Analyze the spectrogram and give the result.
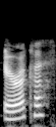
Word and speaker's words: Erika: I'm the only Erika Thornes in the world.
